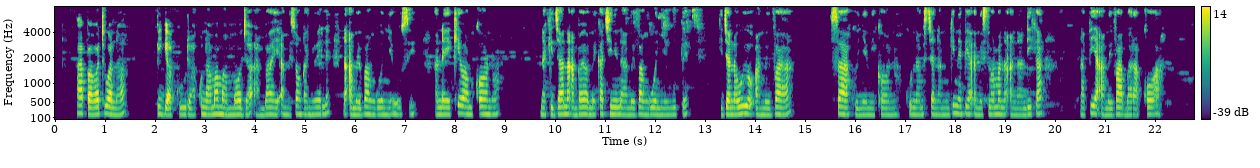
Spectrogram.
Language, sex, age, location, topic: Swahili, female, 18-24, Nakuru, government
